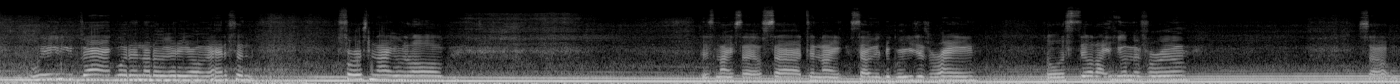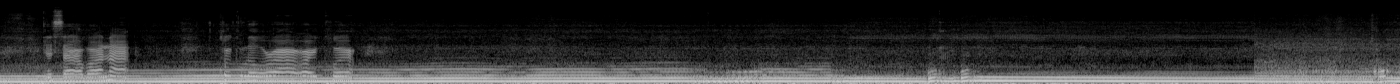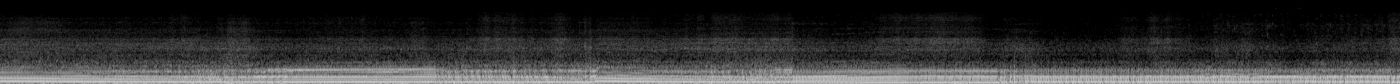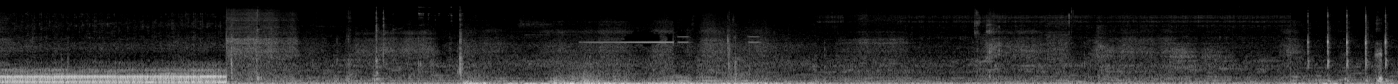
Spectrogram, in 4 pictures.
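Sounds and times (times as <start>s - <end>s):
motorcycle engine revving: 0.0s - 44.8s, 48.7s - 55.1s
short beep: 47.8s - 49.7s.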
